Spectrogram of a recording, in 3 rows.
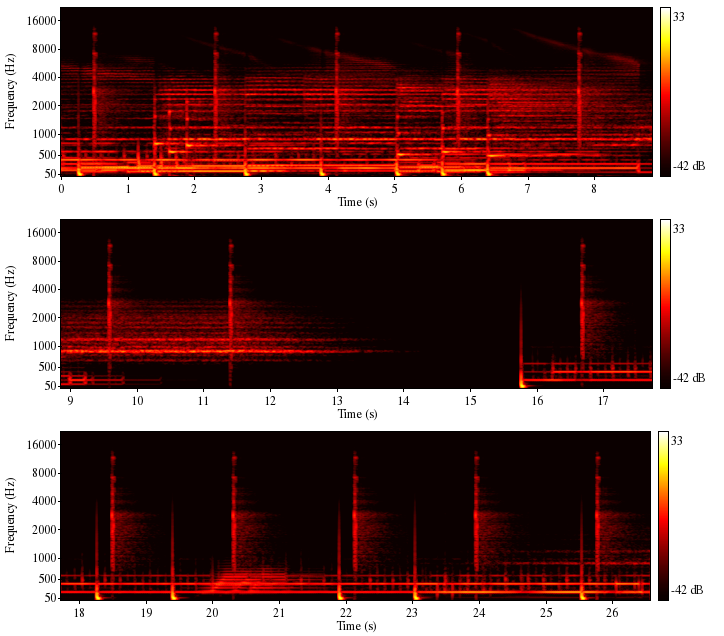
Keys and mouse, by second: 0.2 click, 6.2 KP_1, 7.3 middle click, 7.9 middle click, 9.3 middle click, 9.5 z, 10.2-13.3 drag, 10.6 b, 15.6 middle click, 16.4 z, 17.1 KP_1, 18.1 a, 18.4 a, 20.6 r, 24.7 g.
